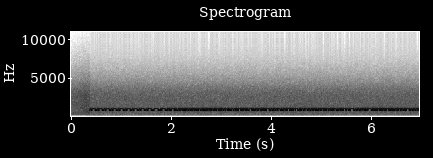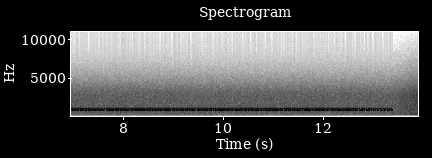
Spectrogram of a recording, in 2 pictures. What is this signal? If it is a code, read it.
NAVTEX (SITOR-B), 100 baud, 170 Hz shift, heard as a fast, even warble, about 900 Hz centre, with radio static. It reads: GUNDRY NOTES THAT THE MATTHEW IS THE ONLY GOSPEL TO USE SUCH CONSTRUCTIONS.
